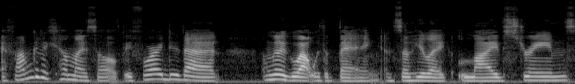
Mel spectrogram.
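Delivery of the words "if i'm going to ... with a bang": ordinary delivery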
